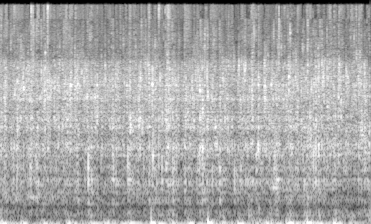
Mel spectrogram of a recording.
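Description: Paneer pieces frying in a pan give a steady, dense sizzle with a light crackle that runs evenly throughout, close up and with no voices.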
